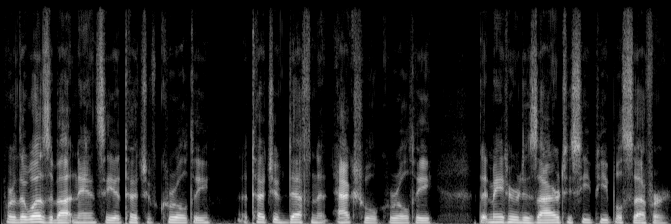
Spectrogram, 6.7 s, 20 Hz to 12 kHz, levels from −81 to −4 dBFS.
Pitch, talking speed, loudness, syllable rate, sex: 125 Hz, 195 wpm, -21 LUFS, 6.1 syllables/s, male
